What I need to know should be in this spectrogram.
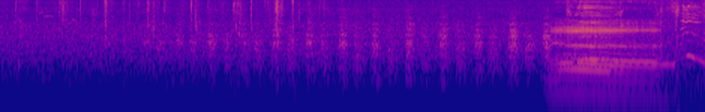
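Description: Paws patter quickly on pavement.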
